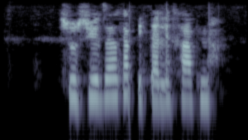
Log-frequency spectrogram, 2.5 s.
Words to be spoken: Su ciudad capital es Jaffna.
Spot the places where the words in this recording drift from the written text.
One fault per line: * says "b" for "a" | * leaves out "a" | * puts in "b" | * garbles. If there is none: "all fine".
all fine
